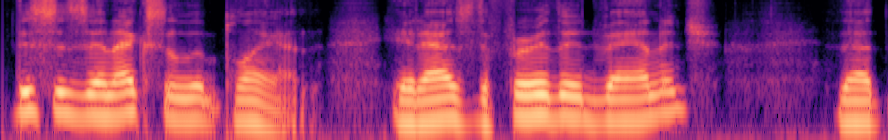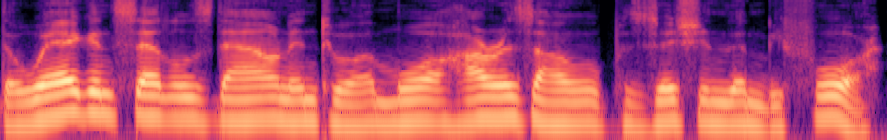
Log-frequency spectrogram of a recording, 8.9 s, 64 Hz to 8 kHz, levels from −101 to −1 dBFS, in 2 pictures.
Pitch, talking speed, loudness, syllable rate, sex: 130 Hz, 150 wpm, -18 LUFS, 5.0 syllables/s, male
